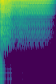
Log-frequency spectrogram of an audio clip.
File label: Ride, Cymbals; Vengeance Samples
